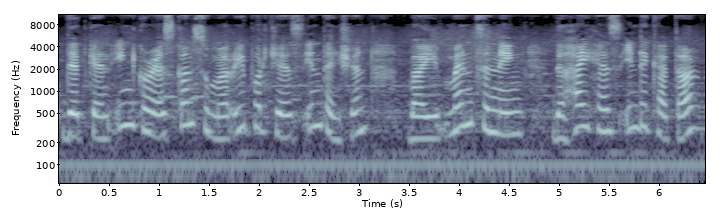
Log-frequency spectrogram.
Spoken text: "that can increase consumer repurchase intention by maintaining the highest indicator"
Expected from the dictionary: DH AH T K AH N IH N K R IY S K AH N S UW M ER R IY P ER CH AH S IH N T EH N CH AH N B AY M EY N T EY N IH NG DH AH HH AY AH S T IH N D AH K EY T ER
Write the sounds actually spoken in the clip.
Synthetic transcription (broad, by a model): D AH T K AH N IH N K R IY S K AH N S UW M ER R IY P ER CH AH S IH N T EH N SH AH N B AY M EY N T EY N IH NG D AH HH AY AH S IY N D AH K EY T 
